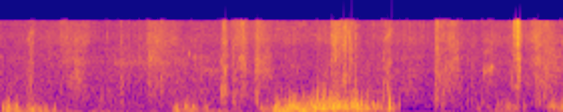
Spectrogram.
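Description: Footsteps crunch through a creek wash cut by heavy rain and snowmelt. A few uneven steps are followed by a louder, rough scuffing stretch, then quieter steps again.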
